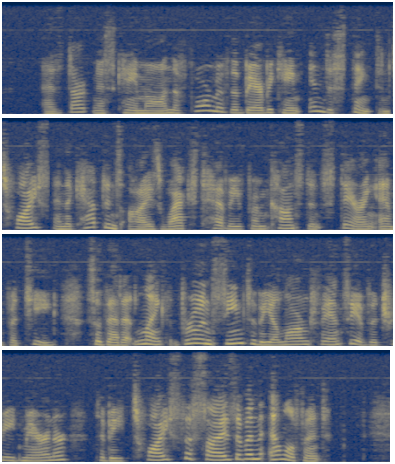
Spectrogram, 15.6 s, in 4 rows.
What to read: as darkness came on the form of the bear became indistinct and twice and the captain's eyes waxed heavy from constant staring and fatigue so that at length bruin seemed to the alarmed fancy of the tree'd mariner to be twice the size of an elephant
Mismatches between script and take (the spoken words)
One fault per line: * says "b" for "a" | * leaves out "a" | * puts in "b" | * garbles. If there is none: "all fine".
all fine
